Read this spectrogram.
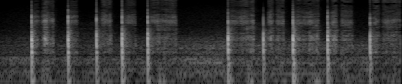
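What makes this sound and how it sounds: A hand writes with lavender chalk on a large, flat black chalkboard, the chalk scratching across the surface. Ten sharp taps, each with a short bright scratch trailing after it, come in two bursts separated by a brief pause near the middle.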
